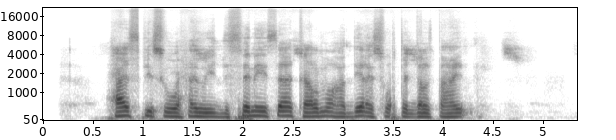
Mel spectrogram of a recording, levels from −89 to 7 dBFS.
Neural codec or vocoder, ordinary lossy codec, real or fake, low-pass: codec, 44.1 kHz, 2.6 kbps, DAC; none; fake; none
